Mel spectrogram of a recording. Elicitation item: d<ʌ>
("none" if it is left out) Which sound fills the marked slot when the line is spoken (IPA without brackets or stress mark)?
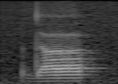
ʌ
